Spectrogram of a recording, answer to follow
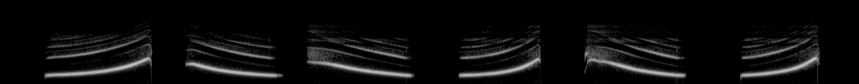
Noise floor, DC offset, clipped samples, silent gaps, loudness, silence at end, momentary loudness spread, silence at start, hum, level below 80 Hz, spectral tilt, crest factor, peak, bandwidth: under -90 dBFS; under 0.1%; under 0.1%; 1.53-1.85 s, 2.83-3.07 s, 4.14-4.58 s, 5.41-5.84 s, 6.86-7.40 s; -23 LUFS; 0.4 s; 12 LU; 0.45 s; none; -86 dBFS; -1 dB/octave; 10 dB; -14 dBFS; 11 kHz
